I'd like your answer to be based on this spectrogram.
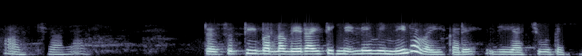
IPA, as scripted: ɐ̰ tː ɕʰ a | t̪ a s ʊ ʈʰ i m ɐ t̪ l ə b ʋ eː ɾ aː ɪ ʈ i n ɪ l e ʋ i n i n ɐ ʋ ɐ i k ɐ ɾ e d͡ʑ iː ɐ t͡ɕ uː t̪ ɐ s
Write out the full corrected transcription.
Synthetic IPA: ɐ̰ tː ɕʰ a | t̪ ɐ s ʊ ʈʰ i m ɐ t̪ l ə b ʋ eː ɾ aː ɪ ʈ i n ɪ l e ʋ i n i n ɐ ʋ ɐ i k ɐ ɾ e d͡ʑ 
